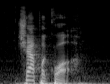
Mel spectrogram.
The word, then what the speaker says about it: Chappaqua: Chappaqua? – Chappaqua.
